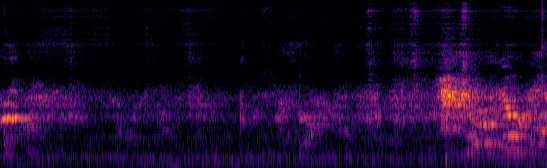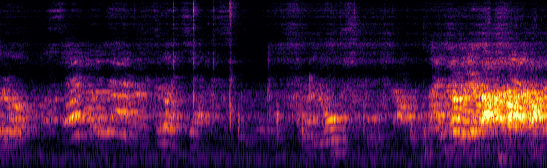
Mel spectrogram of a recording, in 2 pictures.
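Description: Speech only: a voice talking quietly, becoming louder and clearer about halfway through.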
